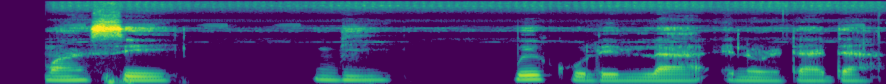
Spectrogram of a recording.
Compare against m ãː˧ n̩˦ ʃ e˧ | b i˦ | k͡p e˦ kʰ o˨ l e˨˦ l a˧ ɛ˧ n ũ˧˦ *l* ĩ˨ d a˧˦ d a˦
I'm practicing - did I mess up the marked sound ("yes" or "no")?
yes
